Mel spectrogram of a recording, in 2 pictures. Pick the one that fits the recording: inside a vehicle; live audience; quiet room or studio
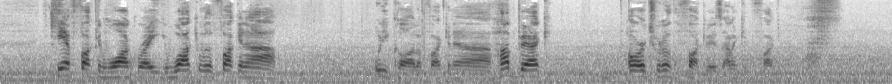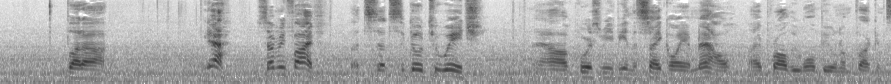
inside a vehicle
